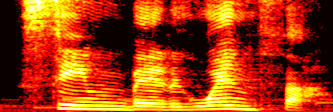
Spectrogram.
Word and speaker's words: sinvergüenza: Sinvergüenza. So these are pronounced ge, and gi, but with the two dots on the u, la diéresis, we pronounce the u. Gue, gui. So repeat. Sin, ver, guen, za.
